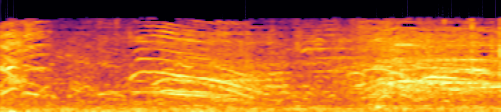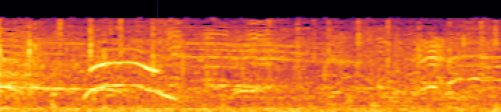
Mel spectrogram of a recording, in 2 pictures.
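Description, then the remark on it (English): A lively outdoor crowd at a log rolling contest during a weekend event in Petersburg fills the air with steady babble, punctuated by excited shouts and whoops rising above the chatter. “And, of course, the log roll.”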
